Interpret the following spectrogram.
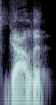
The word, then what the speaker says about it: Galitzine: it's Galitzine. Galitzine. Nicholas Galitzine? Galitzine. Galitzine. Galitzine. Okay, Galitzine. Galitzine. I'm Yeah. gonna get it right. Okay, Nicholas Galitzine.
